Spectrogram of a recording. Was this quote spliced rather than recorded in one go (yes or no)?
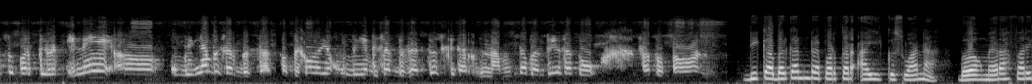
yes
